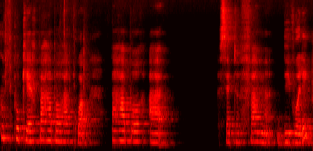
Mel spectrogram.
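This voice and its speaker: At a medium pitch, a woman talks at a very slow pace with long, frequent pauses and fairly even intonation. Her loudness swings widely, and audible room echo fills the sound. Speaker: tarot card reader and energy healer. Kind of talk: tarot reading guidance. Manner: speaking very softly today; halting, many fillers and repeats.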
